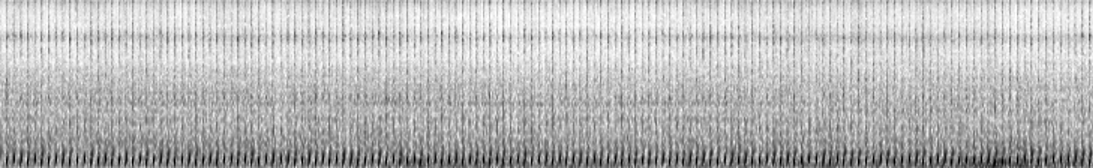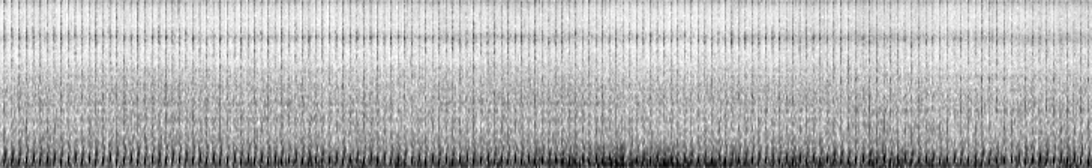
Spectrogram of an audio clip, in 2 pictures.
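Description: Small boat engine running steadily as a narrow wooden banca cruises across open water: an even, rapid putter, growing fuller in the low end from about halfway through.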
